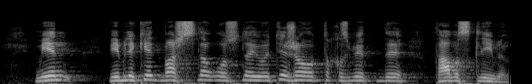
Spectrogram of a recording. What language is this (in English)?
Kazakh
